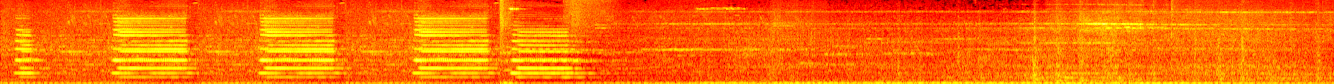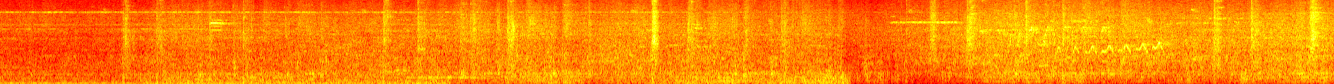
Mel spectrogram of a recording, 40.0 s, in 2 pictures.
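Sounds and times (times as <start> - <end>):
locomotive engine drone: 0.0 - 40.0
high wheel squeals: 14.0 - 27.2, 33.3 - 38.7
train wheel clicks: 21.7 - 32.4, 33.0 - 36.2, 38.1 - 40.0.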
